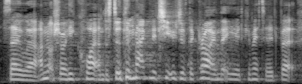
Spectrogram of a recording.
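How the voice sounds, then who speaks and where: A woman's voice: fairly low pitch, fast. A woman explaining things comically and anecdotally as a panellist on a radio comedy show. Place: radio show before live audience.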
